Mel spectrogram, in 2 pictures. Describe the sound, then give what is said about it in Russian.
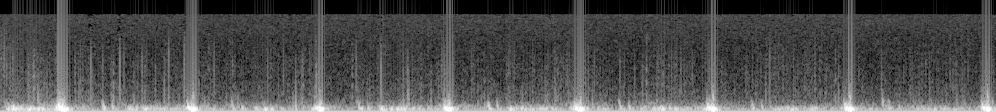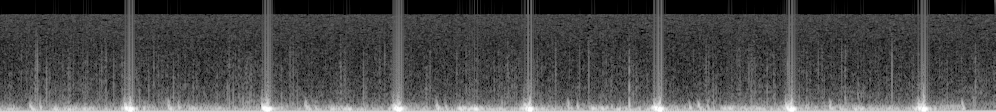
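Mitral stenosis heard at the apex: a steady run of about fifteen sharp, snapping heartbeats at an even rhythm, with a low, rumbling murmur filling the gaps between beats. “Первая запись на верхушке. Выслушивается мелодия митрального стеноза, хлопающий первый тон, диастолический шум с пресистолическим усилением.”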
